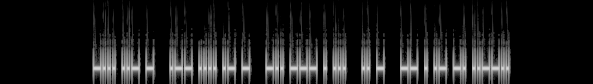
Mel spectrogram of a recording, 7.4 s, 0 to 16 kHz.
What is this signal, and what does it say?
Morse code, heard as a keyed tone, about 40 wpm, 700 Hz. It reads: BUT WHAT DOES IT MEAN?
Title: Sentences from Top 200 Words 40wpm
